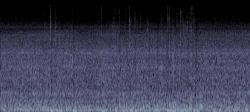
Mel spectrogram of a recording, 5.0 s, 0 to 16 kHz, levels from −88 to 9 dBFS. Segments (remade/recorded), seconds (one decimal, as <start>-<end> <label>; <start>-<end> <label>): 0.0-1.5 recorded; 1.5-2.4 remade; 2.4-5.0 recorded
